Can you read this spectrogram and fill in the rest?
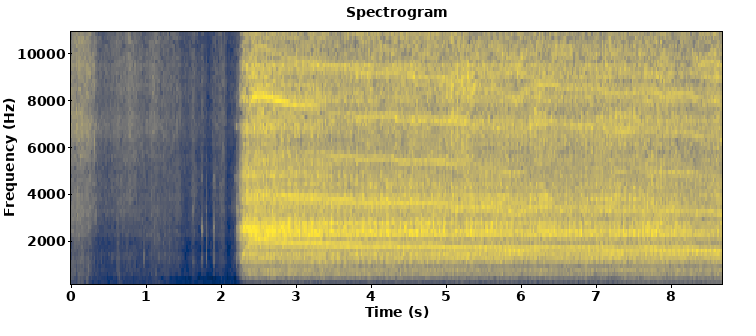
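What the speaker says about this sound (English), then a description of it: "Next I tried a battery operated sawzall" A battery-operated reciprocating saw cutting into a manzanita shrub starts abruptly after a quiet moment and then runs as a loud, steady, buzzing whine, close up with no pauses.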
